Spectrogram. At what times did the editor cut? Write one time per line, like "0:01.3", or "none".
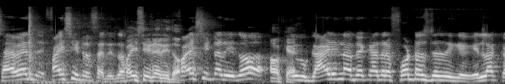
none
